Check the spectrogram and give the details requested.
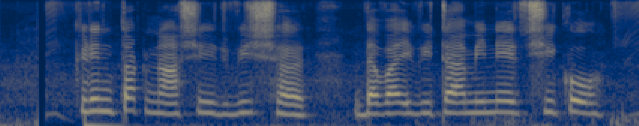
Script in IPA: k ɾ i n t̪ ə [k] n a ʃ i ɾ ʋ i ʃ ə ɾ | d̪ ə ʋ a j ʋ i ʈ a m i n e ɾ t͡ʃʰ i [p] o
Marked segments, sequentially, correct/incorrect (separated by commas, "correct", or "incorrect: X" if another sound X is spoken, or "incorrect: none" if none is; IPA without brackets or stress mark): correct, incorrect: k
